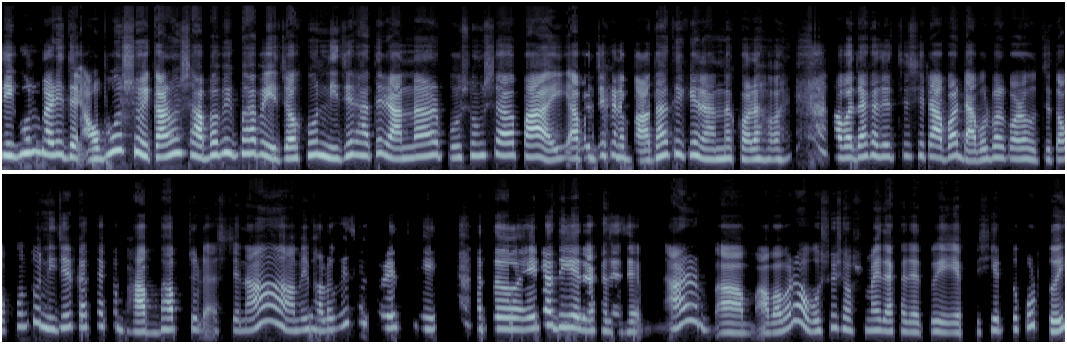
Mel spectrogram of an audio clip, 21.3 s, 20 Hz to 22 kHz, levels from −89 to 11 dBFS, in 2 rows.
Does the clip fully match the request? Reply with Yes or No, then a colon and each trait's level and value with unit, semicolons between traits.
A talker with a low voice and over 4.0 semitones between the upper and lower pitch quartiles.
No: very high, 250 Hz; average, 4.8 semitones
